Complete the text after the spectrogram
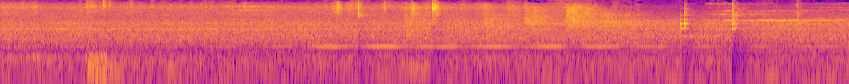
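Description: Metal clanks sharply a few times.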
